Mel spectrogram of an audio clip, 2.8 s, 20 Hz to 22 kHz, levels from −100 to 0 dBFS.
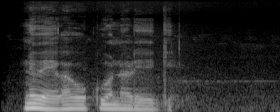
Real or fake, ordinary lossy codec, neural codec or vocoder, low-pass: real; none; none; none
